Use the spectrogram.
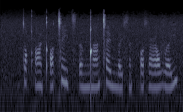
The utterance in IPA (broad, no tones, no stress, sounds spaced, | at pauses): t u qʼ ã y̯ kʼ ɒ ǀ ẽ j t͡sʼ ə u̯ ŋ͡ǃ ã ǀ ɛ y̯ ŋ ə y̯ s ə̃ t͡sʼ ɔ s ʕ ɔ v ə j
